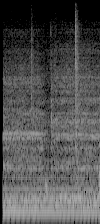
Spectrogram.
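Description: Steady electrical hum, with two faint clicks about half a second and a second and a half in.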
